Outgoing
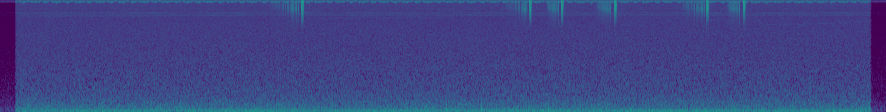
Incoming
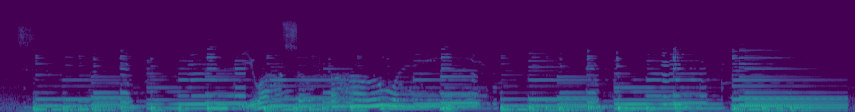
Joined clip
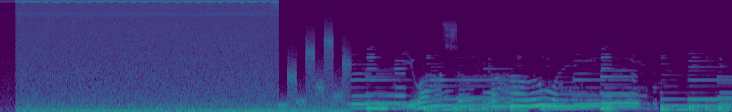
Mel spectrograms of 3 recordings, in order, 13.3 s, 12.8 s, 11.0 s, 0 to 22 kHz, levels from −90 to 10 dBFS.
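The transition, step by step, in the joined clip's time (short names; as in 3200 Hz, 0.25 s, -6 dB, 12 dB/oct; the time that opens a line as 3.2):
outgoing
4.18–5.33 stepped low-pass 7.3 Hz 260–4800 Hz
5.26 switch to incoming from 2.86 s, crossfade 0.14 s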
